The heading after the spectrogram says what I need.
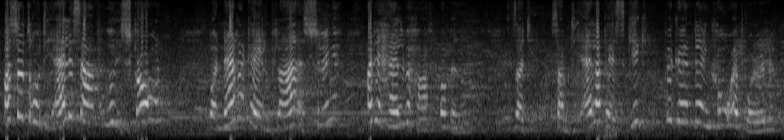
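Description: A woman reading a fairy tale aloud in a calm storytelling manner. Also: very high-pitched, far from the mic, a faint crowd, a little hiss or hum, rough recording. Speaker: reader.

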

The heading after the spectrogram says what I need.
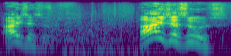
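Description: Young Portuguese man, gameplay commentary; high, bright voice, excitable, swears and yelps. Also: slow pace, slight background noise. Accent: European Portuguese. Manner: excitable, swearing, shouting outbursts. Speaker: gamer.

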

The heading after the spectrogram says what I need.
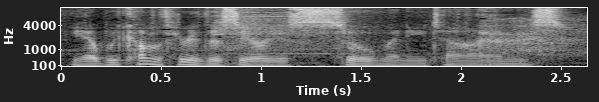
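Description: With a voice on the low side and a moderate pace, this let's play host talks casually through a video game. He thinks aloud and mutters asides, and a little background noise can be heard.

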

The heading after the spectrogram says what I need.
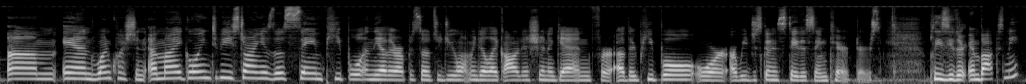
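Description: A high, close and dry female voice, speaking with new braces. She rambles casually and breezily, like an amateur voice actor talking to her viewers. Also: fairly even intonation, quick pace, no room sound. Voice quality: talking with newly fitted braces. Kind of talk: casual rambling chat to camera.

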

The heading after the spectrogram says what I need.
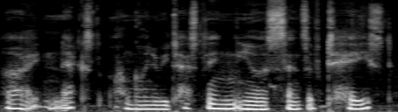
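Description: A man murmurs close to the microphone in a whispered role-play as a gentle doctor. His voice is mellow and hushed, and he pauses often with small fillers. He gives each instruction slowly and calmly. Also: medium pitch. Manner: soft-spoken, slow and gentle, with frequent hesitant fillers. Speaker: doctor giving a cranial nerve exam.

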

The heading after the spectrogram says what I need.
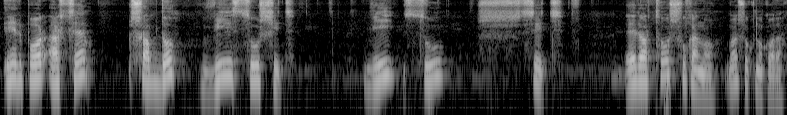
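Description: A middle-aged man teaching a language lesson, speaking deliberately and repeating words with many pauses. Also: on the high side, dark tone. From Bangladesh. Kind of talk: slow explanatory language lesson.

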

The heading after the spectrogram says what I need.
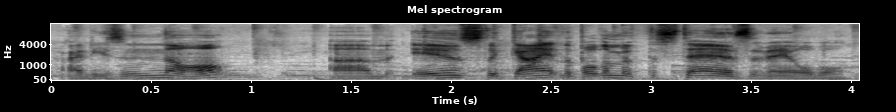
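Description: A man's voice: mid-range voice, a little fast, fairly bright tone, faint music behind. A man giving casual, rambling commentary as he plays a game, often correcting himself and reading the on-screen text aloud. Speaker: let's play gamer.

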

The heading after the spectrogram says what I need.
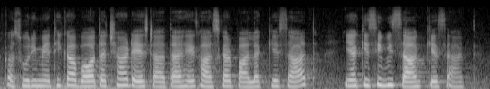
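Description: At a normal pace, a woman with a slightly higher voice talks viewers through a home recipe in voice-over. Chatty and instructive, she often slips English words into her speech and sounds like a relaxed host of her own cooking channel.

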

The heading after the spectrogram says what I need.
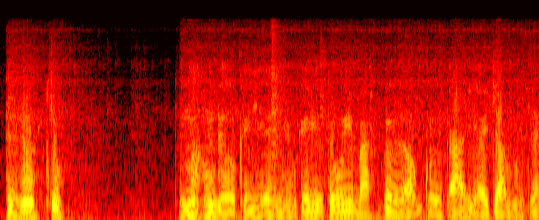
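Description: A man's voice: fairly low pitch, quick pace, dark tone, a little hiss or hum. An older man, talking casually in an emphatic, plaintive way. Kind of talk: casual chat.

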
